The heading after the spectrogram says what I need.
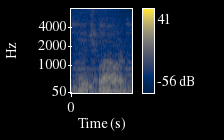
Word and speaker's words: Inchgower: in the wording, but there is an L in the pronunciation. pronounced like- Inchgower. Yes. Okay, Inchgower.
